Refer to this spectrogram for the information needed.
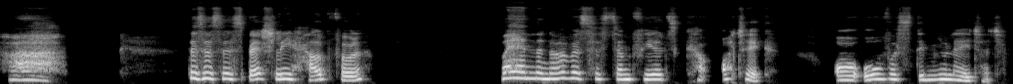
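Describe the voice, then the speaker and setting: A woman working as a creative therapist, talking gently and softly through a calm crafting tutorial. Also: on the high side. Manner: gentle, soft-spoken, unhurried.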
